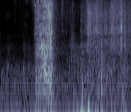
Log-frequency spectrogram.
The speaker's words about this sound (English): And then get my tearing ruler, tear the bottoms off,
